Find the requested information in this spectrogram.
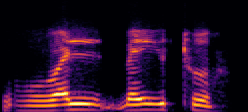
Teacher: The initial vowel, which is omitted when preceded by a word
